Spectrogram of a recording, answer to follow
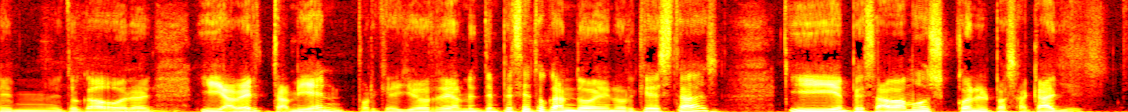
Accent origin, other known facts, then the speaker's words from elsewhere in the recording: Bembibre, Castile and León, Spain; Porque soy de Bembibre, nativa.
